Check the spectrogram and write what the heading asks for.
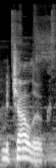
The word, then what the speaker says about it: Michaluk: Today on the show, we have CrackBerry Kevin Michaluk. He doesn't like to use that pronunciation. Michaluk, right? Michaluk. Raised Canadian, we say Michaluk.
